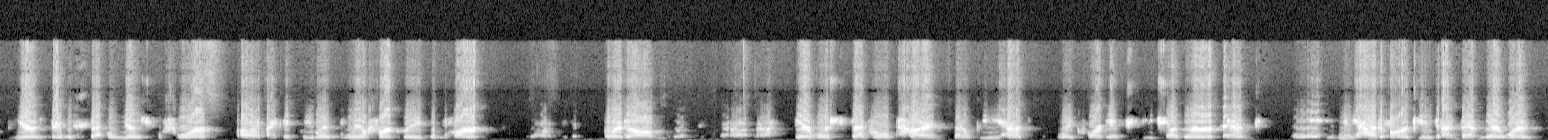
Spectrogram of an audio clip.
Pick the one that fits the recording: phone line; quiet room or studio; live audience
phone line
